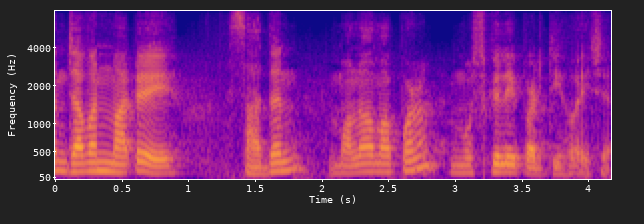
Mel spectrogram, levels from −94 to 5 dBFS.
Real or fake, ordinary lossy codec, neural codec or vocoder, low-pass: fake; none; codec, 16 kHz, 0.5 kbps, X-Codec, HuBERT features, trained on LibriSpeech; none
